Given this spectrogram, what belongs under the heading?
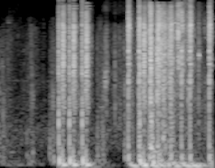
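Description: Automatic gunfire in a battle royale shooter game rattles in two rapid bursts, the first short and the second longer, loud and sharp with a brief pause between them.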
